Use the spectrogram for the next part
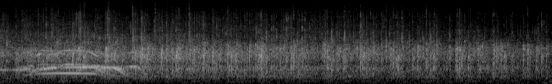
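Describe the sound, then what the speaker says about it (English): An audience at a Human Rights Campaign event applauds the event staff, with sustained, fairly close clapping that peaks early and then holds steady. "can we just give a big round of applause for the HRC staff who put this all together?"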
